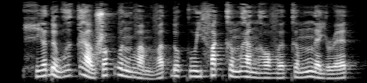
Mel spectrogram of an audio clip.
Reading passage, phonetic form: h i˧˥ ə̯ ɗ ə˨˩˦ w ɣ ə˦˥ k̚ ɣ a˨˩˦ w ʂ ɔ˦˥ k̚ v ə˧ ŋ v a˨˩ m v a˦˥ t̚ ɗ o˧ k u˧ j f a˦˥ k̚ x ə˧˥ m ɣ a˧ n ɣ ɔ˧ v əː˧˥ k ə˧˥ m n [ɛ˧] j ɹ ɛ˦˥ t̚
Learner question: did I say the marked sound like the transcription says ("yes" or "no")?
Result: yes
